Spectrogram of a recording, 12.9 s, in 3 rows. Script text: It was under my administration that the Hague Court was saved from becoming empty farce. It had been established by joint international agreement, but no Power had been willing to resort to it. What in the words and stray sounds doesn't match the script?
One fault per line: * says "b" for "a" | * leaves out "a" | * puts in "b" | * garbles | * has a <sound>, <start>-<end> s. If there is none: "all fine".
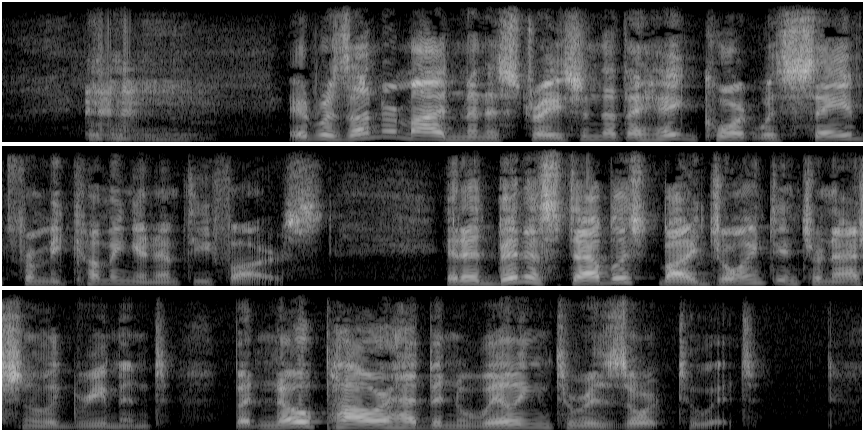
* has a throat clearing, 0.4-1.1 s
* puts in "an"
